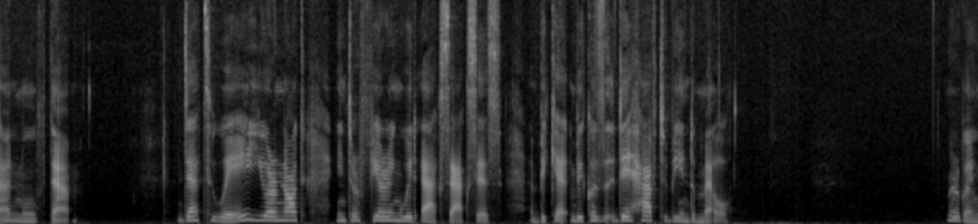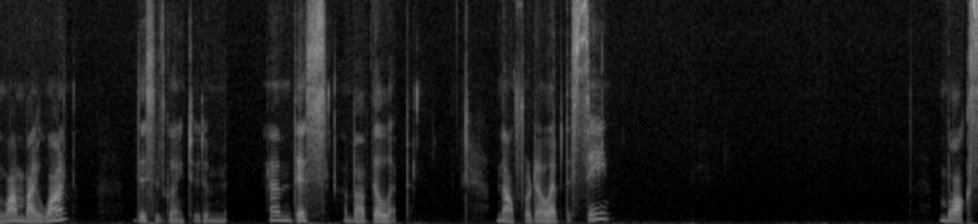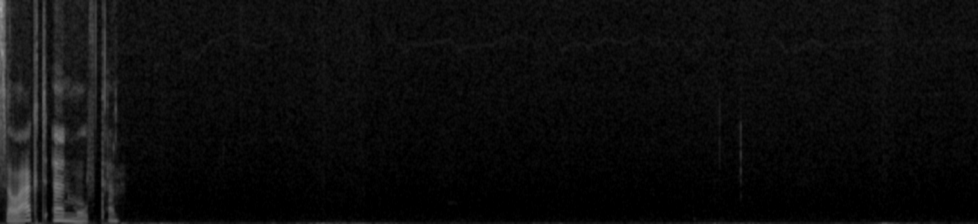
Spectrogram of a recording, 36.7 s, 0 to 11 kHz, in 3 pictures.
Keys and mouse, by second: 0.2 g, 2.1-2.6 middle drag, 2.6-5.1 drag, 3.9 g, 5.1-5.6 middle drag, 5.6-8.3 drag, 6.5 g, 8.3 middle click, 8.6-13.1 drag, 11.8 g, 13.1-13.5 middle drag, 13.5-16.3 drag, 14.5 g, 16.3-16.8 middle drag, 16.8-19.0 drag, 19.0-20.2 middle drag, 19.0 g, 21.5-24.3 drag, 22.9 g, 24.5-25.1 middle drag, 25.1-28.7 drag, 26.9 g, 29.7 KP_1, 29.9-30.9 middle drag, 30.9-33.2 drag, 32.0 g, 33.2-33.6 middle drag, 33.6-35.7 drag, 34.3 g, 35.7-36.3 middle drag, 36.3-36.6 drag.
